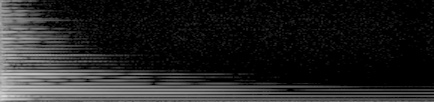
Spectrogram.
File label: yayli tambur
